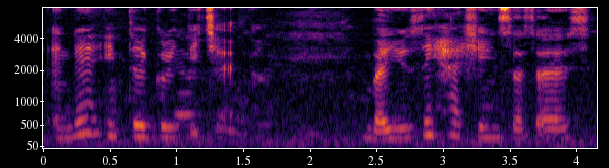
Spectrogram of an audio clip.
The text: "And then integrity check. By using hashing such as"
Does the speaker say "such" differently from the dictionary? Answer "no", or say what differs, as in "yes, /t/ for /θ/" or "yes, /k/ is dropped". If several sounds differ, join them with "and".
yes, /s/ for /tʃ/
